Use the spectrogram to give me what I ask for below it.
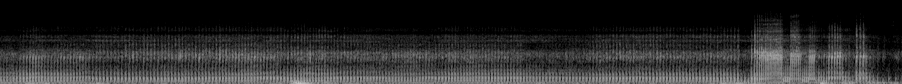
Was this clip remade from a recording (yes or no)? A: no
